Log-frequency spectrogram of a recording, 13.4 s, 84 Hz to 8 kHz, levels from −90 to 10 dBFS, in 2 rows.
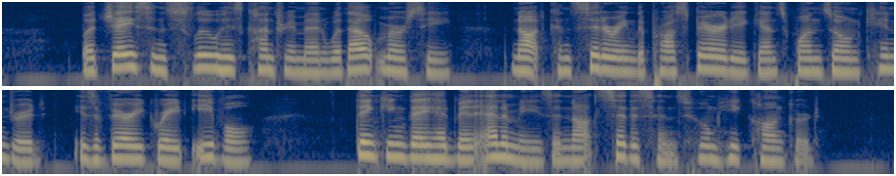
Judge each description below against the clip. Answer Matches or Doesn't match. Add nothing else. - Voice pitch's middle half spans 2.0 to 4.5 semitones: Matches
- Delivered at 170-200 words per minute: Doesn't match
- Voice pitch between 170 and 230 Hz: Matches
